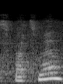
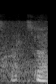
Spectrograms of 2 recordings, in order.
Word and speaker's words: спортсмен: То есть произносят «спортсмен» через букву «э». Звук «э». Тогда как, по-моему, литературная норма русского языка произносить «спортсмен». «М» немножечко мягко произносит «спортсмен».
